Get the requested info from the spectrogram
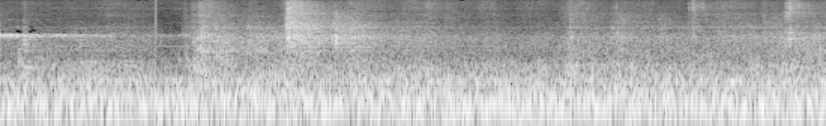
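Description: Ice hockey game heard from beside the goal: a steady low rumble of the rink, crossed by scattered sharp clicks and knocks of sticks, skates and puck on the ice. A single steady high whistle tone fades out within the first second.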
